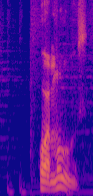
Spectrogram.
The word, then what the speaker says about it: Hormuz: Let me see if I pronounce it correctly. Hormuz.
